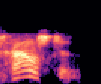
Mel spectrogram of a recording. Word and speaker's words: Houston: And I know Houston is spelled Houston, but everyone in New York pronounces it Houston. And the reason for that is, you ever been to New York? That's the reason for that. People just decide 140 years ago that we're pronouncing it Houston.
